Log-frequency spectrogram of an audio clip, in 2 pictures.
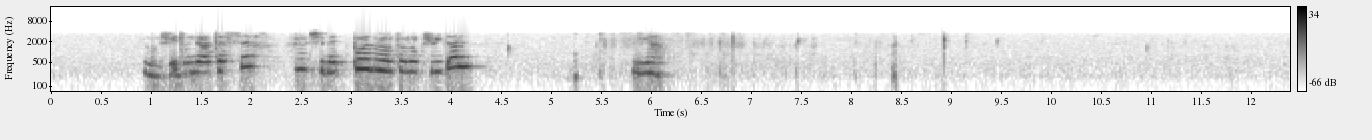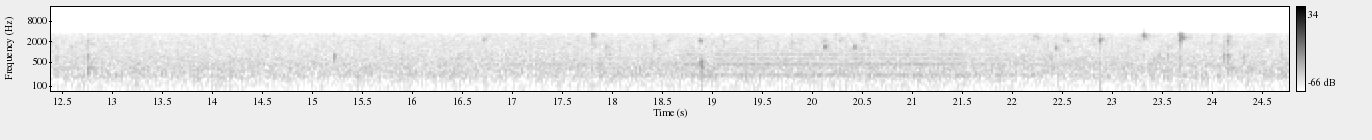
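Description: A kitten chews and laps wet food softly, close by.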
